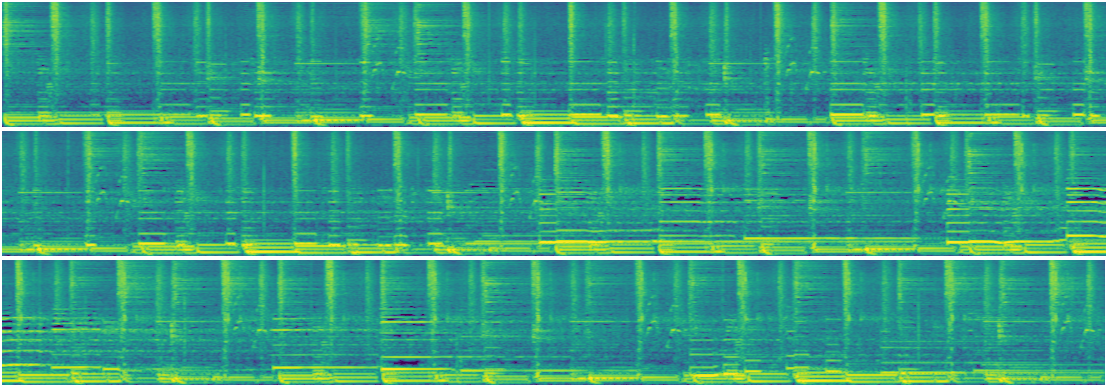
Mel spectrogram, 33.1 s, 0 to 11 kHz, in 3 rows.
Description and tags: Jazzy Vibes #36 - Loop - Smooth Jazz
Rhythm-Guitar, Music, Melody, Mood, Drums, Loop, Double-Bass, Background, Jazz-Band, Guitar, Jazzy, Solo, Jazz-Bass, Band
